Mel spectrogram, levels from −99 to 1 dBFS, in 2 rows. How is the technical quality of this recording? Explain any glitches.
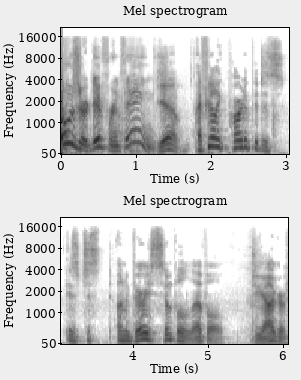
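The speech opens at reduced quality and then improves once, with no break. That is an adaptive stream starting at a low bitrate. From 0.0 to 2.0 s, just before "like part of it", the treble is dull and codec artefacts are stronger, which points to roughly 16 kbit/s Opus. It then steps up cleanly to a fuller sound, consistent with about 64 kbit/s, once the player had measured the connection. Unlike a mid-stream network drop, the poor section sits only at the very start and ends in a seamless upgrade, not a gap or a downgrade.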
